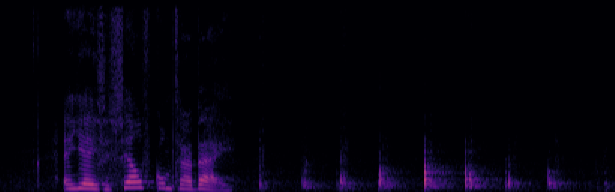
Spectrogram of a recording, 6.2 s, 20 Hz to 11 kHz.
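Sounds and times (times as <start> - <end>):
speech: 0.6 - 2.4
footsteps in wooden clogs on a path: 2.6 - 6.1.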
